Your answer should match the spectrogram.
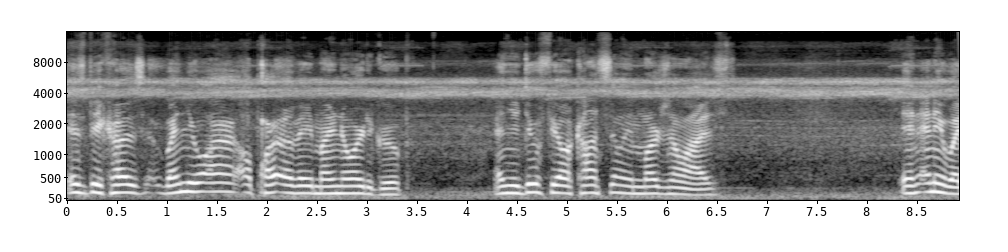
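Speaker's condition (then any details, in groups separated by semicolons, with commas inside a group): Cerebral palsy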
